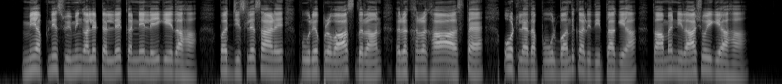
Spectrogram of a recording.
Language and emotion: Dogri, sad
